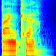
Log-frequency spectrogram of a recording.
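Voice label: "banker", British English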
